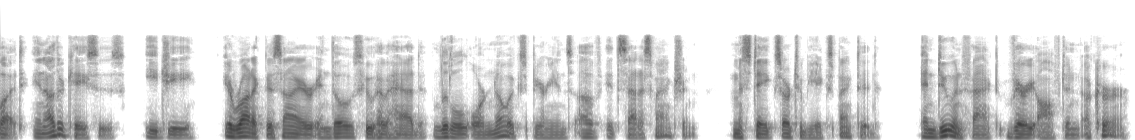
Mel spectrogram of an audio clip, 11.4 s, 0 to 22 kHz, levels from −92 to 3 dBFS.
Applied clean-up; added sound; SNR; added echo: none; none; none; none.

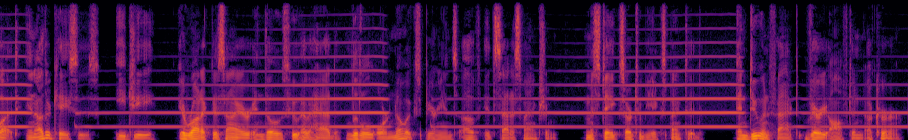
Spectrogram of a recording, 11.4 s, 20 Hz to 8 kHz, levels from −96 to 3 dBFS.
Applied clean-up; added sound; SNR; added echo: none; Trumpet; 9 dB; none.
